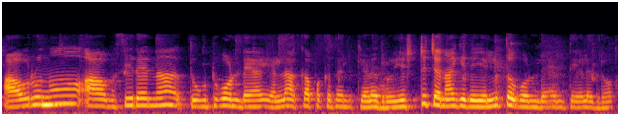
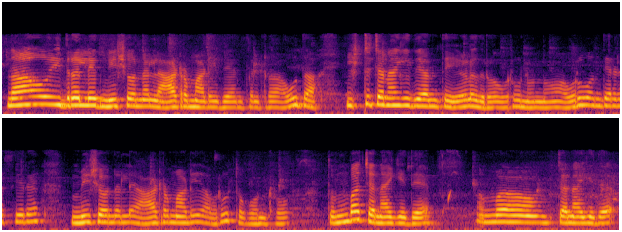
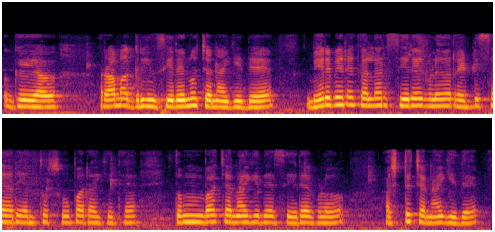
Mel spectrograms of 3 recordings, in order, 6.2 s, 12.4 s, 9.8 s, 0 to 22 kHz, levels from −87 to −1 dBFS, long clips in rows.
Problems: background sounds at intervals, background conversations at intervals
